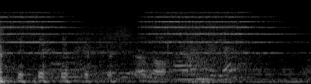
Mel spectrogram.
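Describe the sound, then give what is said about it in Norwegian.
A fire alarm sounds continuously, a steady piercing electronic tone with no breaks, while people talk underneath it. “Der går brannalarmen. Midt i podkasten.”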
